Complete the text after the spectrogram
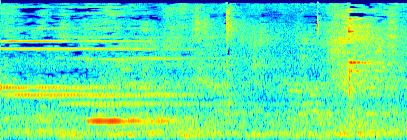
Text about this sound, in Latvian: Kolēģi, ir pienācis laiks pārtraukumam. Lūdzu zvanu.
